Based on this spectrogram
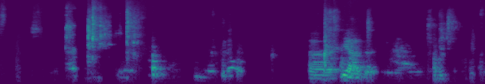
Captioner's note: background chatter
